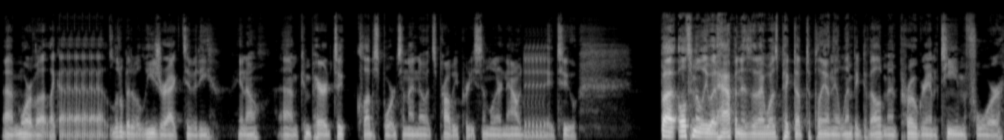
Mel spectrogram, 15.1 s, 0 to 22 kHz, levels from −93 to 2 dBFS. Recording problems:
audio stuttering; at 1 s and at 8 s

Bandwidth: 14.5 kHz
